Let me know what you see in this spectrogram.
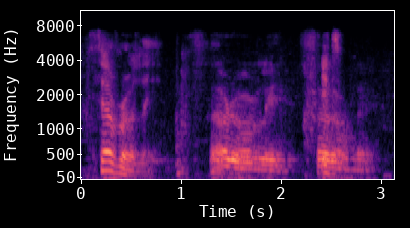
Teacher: so you have to put the r on the second syllable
